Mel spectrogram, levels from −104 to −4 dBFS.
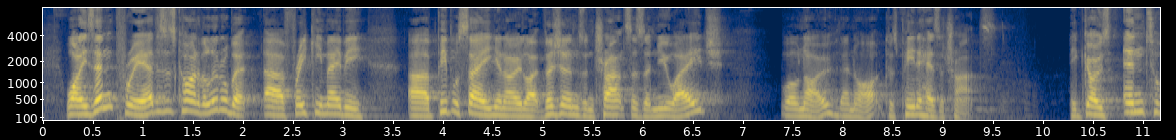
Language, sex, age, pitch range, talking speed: English, male, 40-59, 135-185 Hz, 205 wpm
